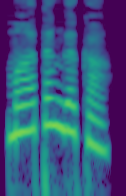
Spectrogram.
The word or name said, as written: ಮಾತಂಗಕ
